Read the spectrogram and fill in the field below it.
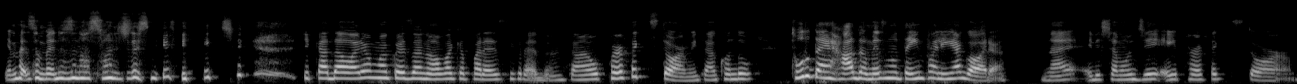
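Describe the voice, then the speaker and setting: A woman teaching English idioms in an online class, explaining them in a chatty way and often checking in with a quick tag question. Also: high voice, dark tone.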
